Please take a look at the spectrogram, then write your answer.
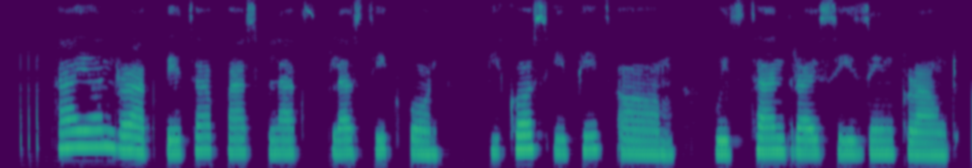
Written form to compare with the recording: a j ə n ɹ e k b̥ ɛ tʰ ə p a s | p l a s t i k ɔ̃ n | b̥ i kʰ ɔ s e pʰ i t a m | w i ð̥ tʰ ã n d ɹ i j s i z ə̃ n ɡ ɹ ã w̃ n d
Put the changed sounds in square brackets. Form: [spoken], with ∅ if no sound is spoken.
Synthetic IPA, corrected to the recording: a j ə n ɹ [a] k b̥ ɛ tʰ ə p a s | p l a s t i k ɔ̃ n | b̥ i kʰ ɔ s [i] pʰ i t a m | w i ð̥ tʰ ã n d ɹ [a] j s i z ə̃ n ɡ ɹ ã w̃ n d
